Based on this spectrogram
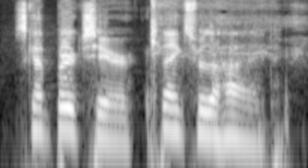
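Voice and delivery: lightly imitated low-pitched sign-off; low, understated imitation of a colleague; Scott Burks. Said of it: "That's the way Scott does it".

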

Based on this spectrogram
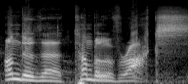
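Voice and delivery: put-on lightly French-accented reading; French character voice. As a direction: read it with a fake French accent. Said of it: "another voice we can't understand".

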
